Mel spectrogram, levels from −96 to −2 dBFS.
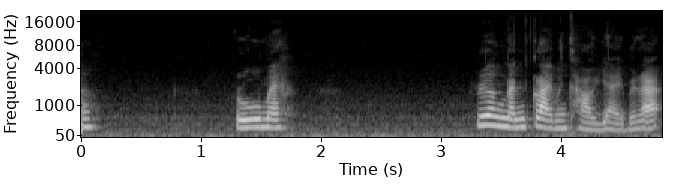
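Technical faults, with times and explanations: No technical faults are present in this speech recording.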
